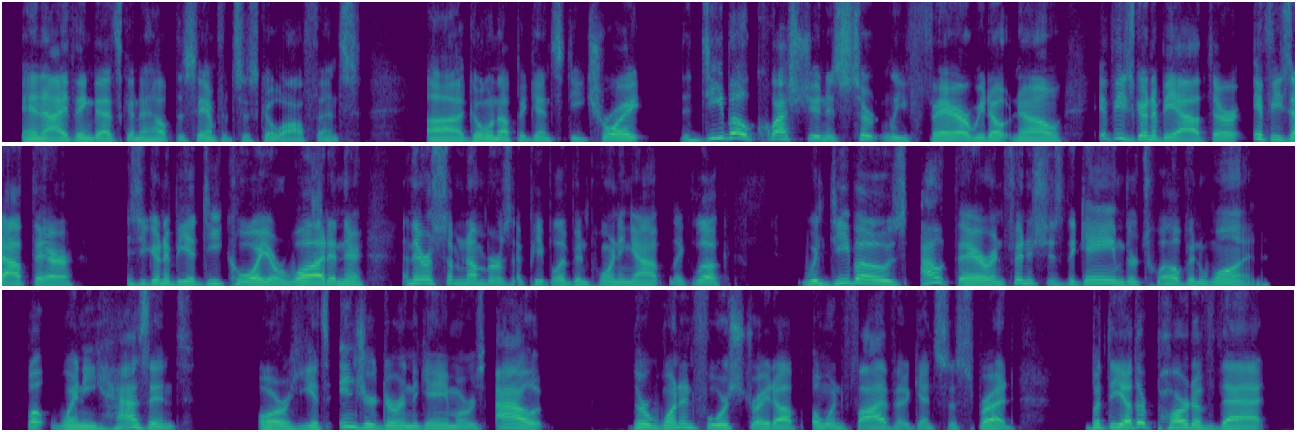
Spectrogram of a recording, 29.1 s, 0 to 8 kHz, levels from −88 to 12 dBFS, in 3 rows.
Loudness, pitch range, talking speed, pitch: -27 LUFS, 130-175 Hz, 215 wpm, 150 Hz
